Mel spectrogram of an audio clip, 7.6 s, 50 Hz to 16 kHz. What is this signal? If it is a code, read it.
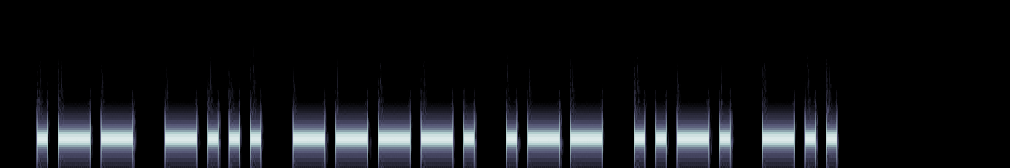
Morse code, heard as a keyed tone, about 15 wpm, 700 Hz. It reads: WB9WFD
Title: USA Callsign DE Callsign 15wpm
